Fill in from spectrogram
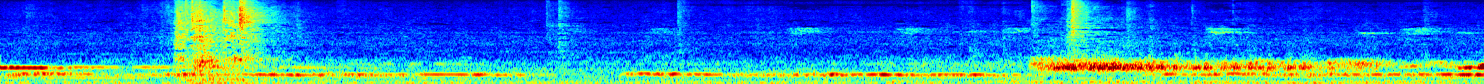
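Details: Lure song of zebra doves, local and Bangkok type: steady mid-pitched cooing lines running throughout, broken by two sharp broadband clicks, the first near one second and another at five seconds.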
